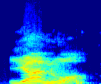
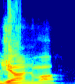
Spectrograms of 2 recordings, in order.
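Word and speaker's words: Januar: ये आर जो है ना, इसको अपने जर्मनी वाले कैसे बोलते हैं? यानुआ, यानुआ। क्या? यानुआ, जानवा जे नहीं, यानुआ। जानवर या मैंने कहा एडवा आर को नहीं बोलना आपने, यानुआ।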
